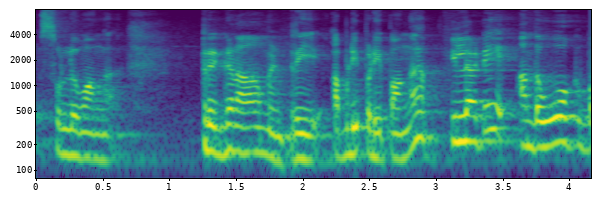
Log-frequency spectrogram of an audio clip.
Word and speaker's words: trigonometry: என்னென்னா இந்த ஓவை சைலண்ட்டாக படிக்கணும். பாரு, ட்ரிக்னாமெட்ரி இப்படி தான் படிக்கணும். ட்ரிகோனாமெட்ரி அப்படின்னு படிக்கக்கூடாது. இல்லை இன்னும் கூட சில பேர் என்ன பண்ணுவாங்கன்னா இந்த ஓ படத்தில் லைட்டாக ஏ சொல்லுவாங்க, ட்ரிகனாமெட்ரி அப்படி படிப்பாங்க.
